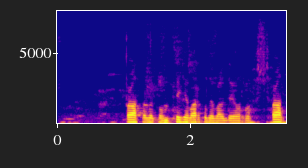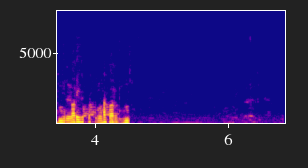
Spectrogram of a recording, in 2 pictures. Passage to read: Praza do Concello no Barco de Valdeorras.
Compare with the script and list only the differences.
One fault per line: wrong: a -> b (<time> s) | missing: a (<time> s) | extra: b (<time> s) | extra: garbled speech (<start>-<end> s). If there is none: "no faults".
missing: no (2.0 s)
extra: garbled speech (3.1-4.5 s)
